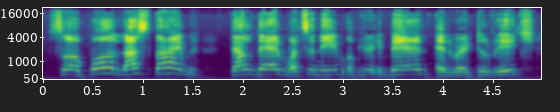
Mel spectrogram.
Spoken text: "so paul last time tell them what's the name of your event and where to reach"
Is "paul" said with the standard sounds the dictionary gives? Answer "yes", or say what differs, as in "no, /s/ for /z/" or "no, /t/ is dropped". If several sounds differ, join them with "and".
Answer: yes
